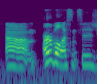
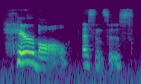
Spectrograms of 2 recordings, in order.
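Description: First: The first word is said the usual way, 'herbal'. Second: The first word has a sounded H and 'air' vowel. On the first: "instead of pronouncing it herbal essences" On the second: "you could potentially pronounce it hairball essences"

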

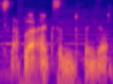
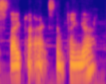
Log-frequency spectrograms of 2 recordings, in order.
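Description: First: It is said in a put-on German-style accent. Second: It is said in the speaker's normal accent.

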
